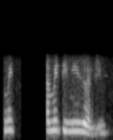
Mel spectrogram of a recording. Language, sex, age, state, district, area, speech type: Assamese, female, 18-30, Assam, Udalguri, rural, conversation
